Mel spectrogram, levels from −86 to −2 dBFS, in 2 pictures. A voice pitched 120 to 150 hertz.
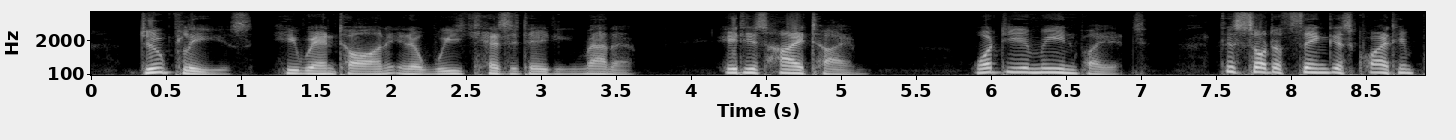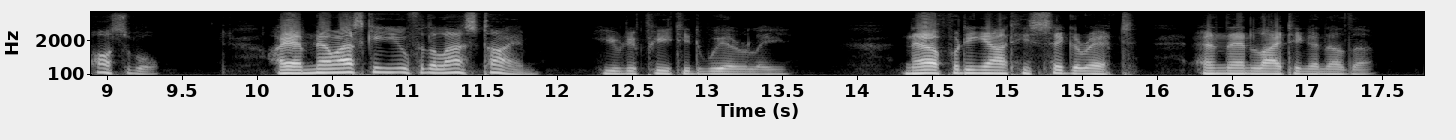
Yes: low, 135 Hz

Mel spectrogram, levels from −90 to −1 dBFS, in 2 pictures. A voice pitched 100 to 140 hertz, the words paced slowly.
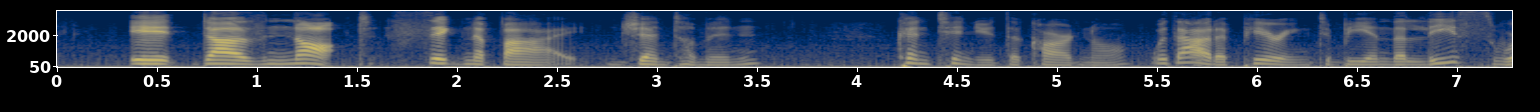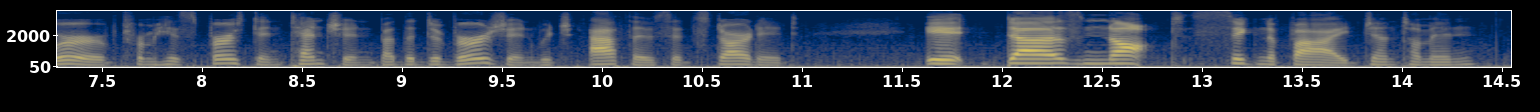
No: medium, 165 Hz; slow, 130 wpm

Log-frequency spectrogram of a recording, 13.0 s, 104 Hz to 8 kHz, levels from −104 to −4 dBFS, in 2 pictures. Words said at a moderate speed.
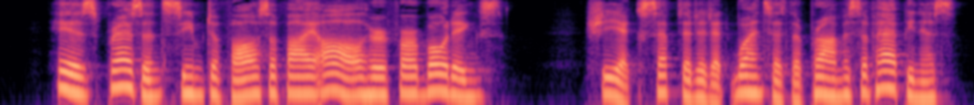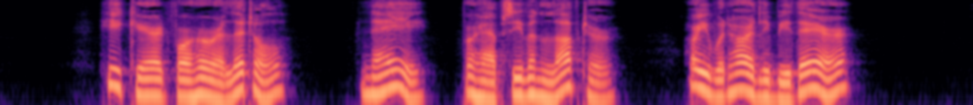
Yes: average, 170 wpm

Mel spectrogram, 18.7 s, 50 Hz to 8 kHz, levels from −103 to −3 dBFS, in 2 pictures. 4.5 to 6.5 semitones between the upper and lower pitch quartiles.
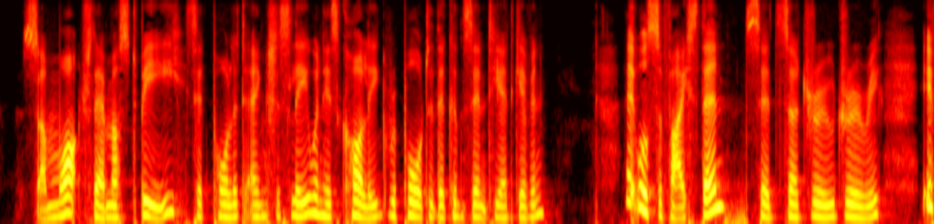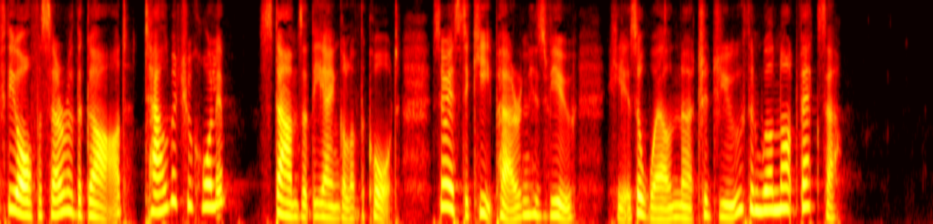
Yes: average, 4.8 semitones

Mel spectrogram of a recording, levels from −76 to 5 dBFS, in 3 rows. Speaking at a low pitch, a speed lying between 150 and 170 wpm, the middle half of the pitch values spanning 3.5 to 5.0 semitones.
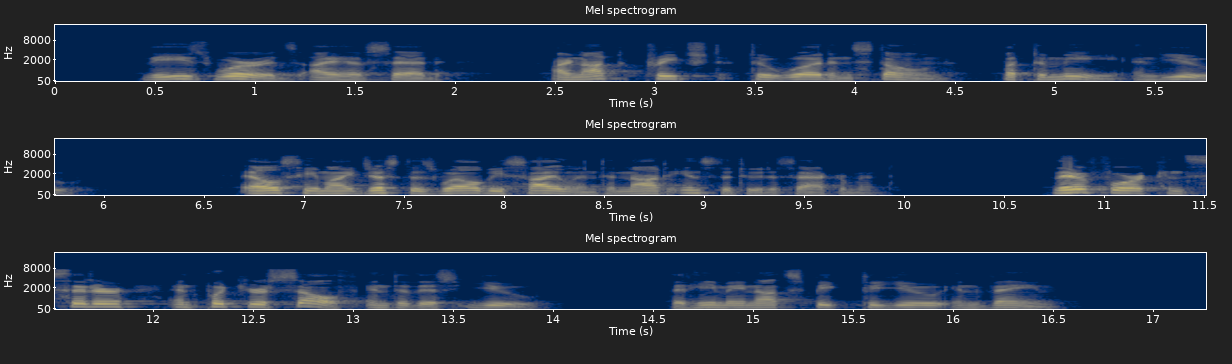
Yes: low, 125 Hz; average, 165 wpm; average, 4.4 semitones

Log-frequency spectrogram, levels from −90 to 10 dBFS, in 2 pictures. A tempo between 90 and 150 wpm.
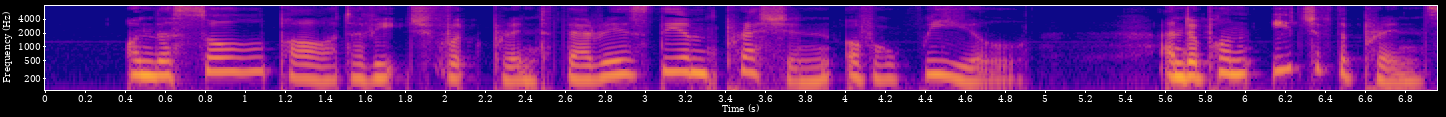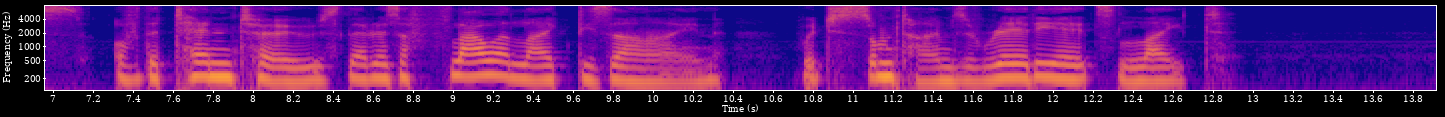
Yes: average, 145 wpm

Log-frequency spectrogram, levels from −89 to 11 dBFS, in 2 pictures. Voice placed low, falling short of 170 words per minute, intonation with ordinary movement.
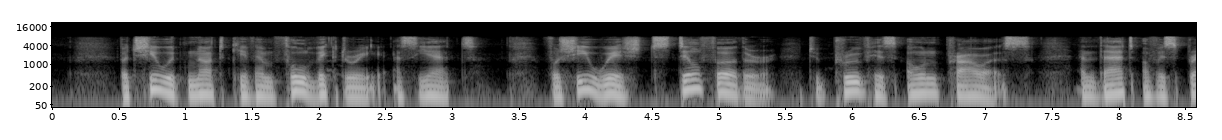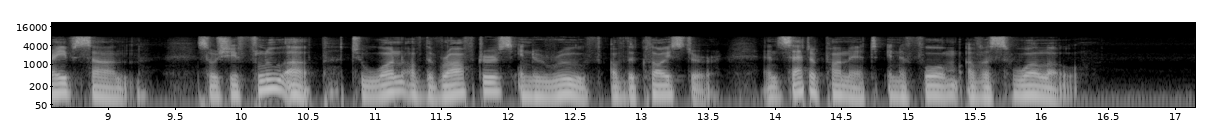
No: low, 100 Hz; average, 180 wpm; average, 3.7 semitones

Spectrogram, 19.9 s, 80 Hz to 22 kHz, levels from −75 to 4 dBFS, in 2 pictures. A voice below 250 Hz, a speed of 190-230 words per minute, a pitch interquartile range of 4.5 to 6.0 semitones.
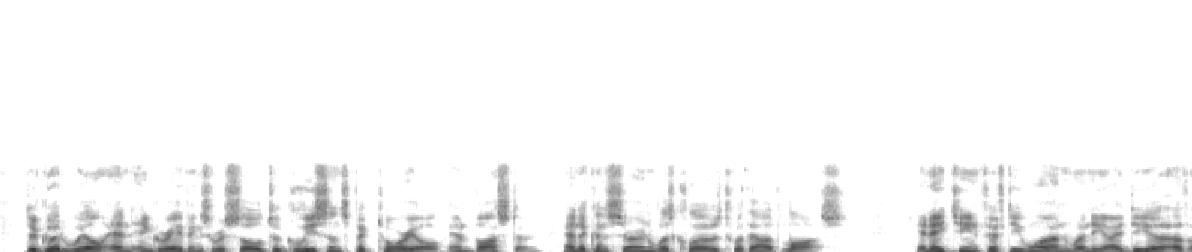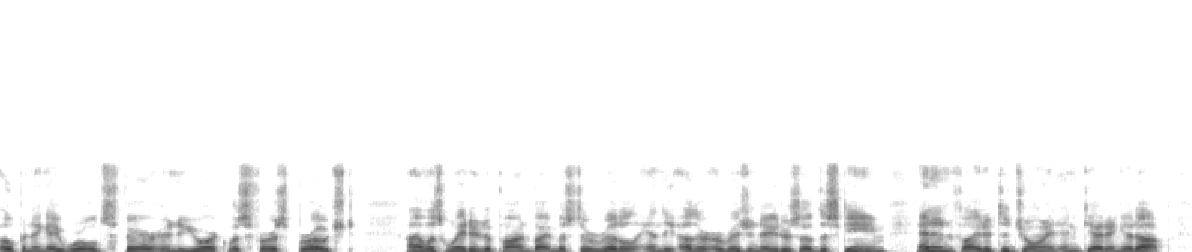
No: low, 135 Hz; average, 175 wpm; average, 4.8 semitones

